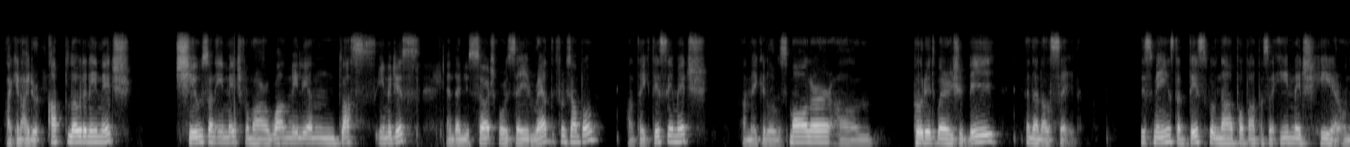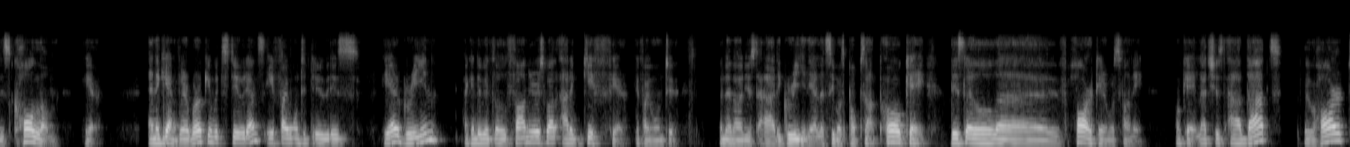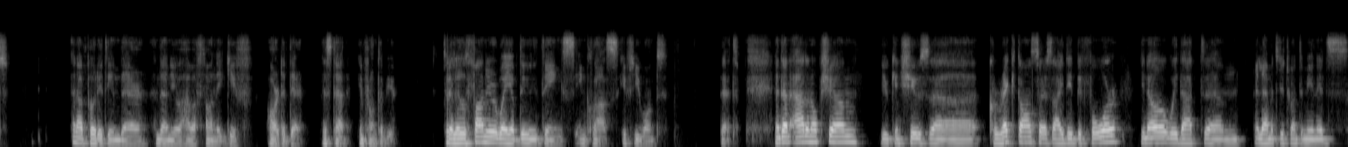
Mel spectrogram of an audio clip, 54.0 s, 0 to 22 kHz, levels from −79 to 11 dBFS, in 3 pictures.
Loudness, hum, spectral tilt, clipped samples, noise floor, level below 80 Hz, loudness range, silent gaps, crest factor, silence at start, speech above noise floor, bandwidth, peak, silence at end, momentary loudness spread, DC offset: -19 LUFS; none; -7 dB/octave; under 0.1%; -75 dBFS; -64 dBFS; 5 LU; 2.29-2.35 s, 12.09-12.17 s, 14.92-15.20 s, 19.91-19.96 s, 36.69-36.93 s, 41.84-41.90 s, 45.45-45.56 s; 18 dB; 0.1 s; 57 dB; 8.6 kHz; -2 dBFS; 0 s; 17 LU; under 0.1%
